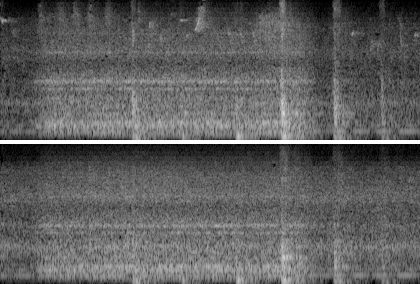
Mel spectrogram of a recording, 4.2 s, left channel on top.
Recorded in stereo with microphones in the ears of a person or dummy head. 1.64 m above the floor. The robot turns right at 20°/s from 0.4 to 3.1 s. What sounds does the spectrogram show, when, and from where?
1.3 s running footsteps: 40° left (ahead or behind), 2.5 m; by 4.2 s 20° left (ahead or behind), 4.5 m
